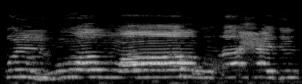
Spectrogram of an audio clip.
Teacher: ہا حلق سے ادا کرنے کے بعد آپ دال پہ قلقلہ کریں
